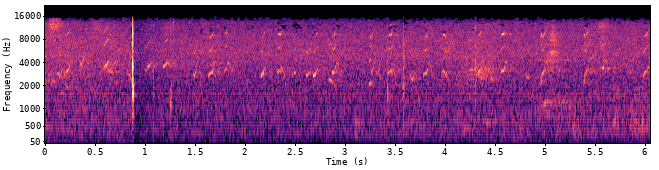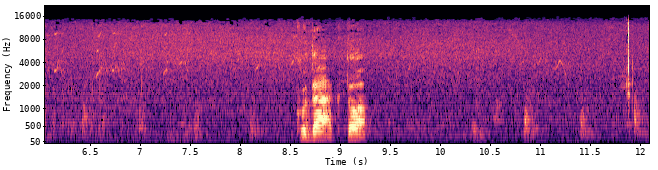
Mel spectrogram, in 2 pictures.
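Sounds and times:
city and river background hum: 0:00.0 - 0:12.0.

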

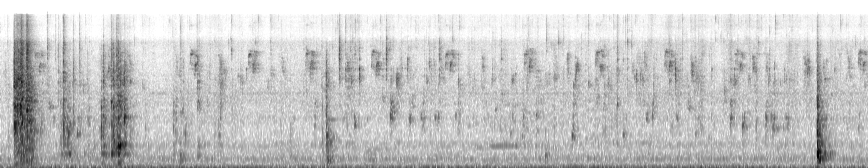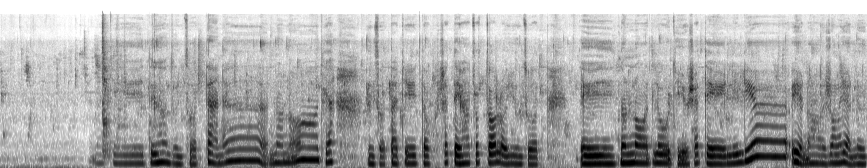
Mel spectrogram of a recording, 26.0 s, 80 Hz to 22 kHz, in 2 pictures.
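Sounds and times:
water sloshing and dripping: 0:00.0 - 0:26.0
dishes clattering: 0:00.2 - 0:02.1.

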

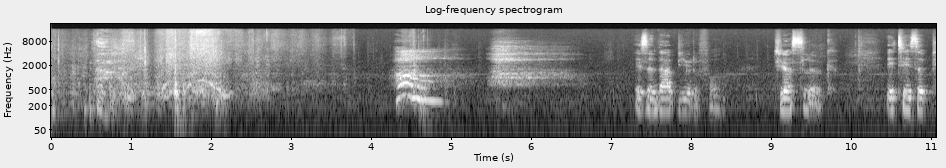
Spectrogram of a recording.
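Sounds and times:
cardboard box rustling and scraping: 0:00.1 - 0:03.8
woman gasping ooh: 0:04.3 - 0:06.6
breathy sigh: 0:04.3 - 0:06.7.

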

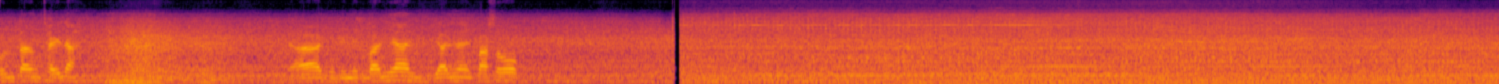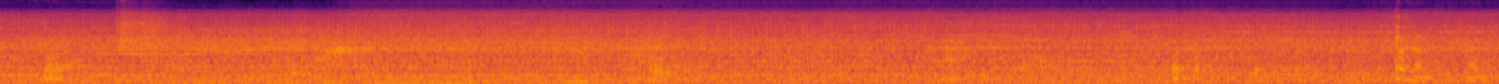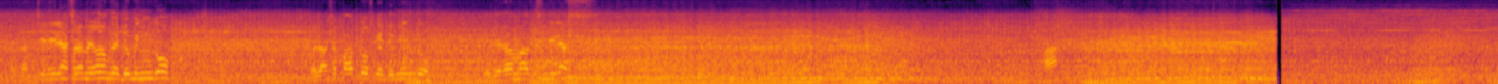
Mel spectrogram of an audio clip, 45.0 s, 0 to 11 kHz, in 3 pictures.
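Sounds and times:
forklift engine running: 0:00.0 - 0:44.9
low hum: 0:05.2 - 0:33.1.

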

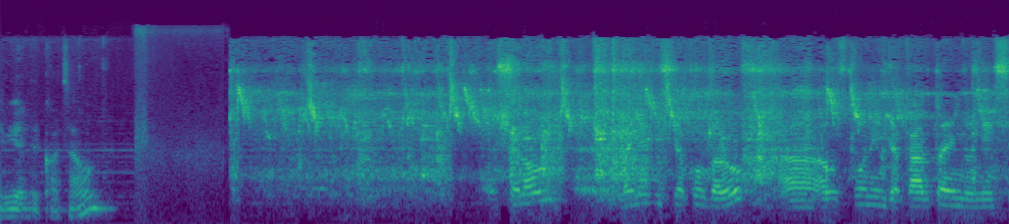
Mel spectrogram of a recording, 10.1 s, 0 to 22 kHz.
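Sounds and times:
open-air background noise: 0:02.3 - 0:10.0
small birds chirping: 0:02.3 - 0:10.0.

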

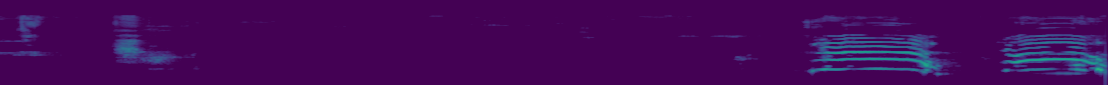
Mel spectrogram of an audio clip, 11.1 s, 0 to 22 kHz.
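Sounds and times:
boy shouting: 0:08.2 - 0:09.5, 0:10.1 - 0:11.0.

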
